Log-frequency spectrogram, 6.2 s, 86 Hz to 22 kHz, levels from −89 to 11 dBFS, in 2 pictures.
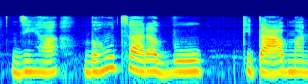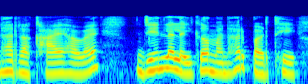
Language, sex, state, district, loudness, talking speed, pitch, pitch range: Hindi, female, Chhattisgarh, Raigarh, -22 LUFS, 155 wpm, 200 Hz, 180-215 Hz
